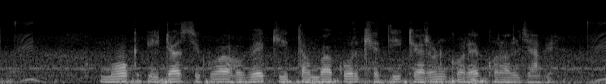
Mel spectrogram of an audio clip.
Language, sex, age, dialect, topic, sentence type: Magahi, male, 31-35, Northeastern/Surjapuri, agriculture, statement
